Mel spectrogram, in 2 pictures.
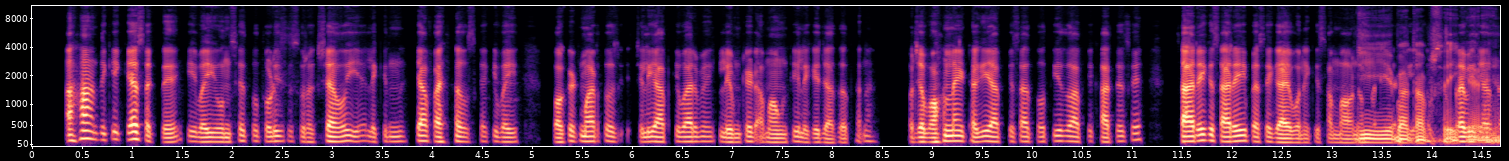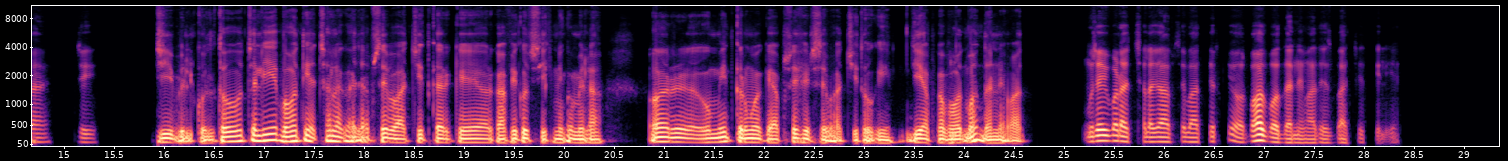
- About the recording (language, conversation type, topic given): Hindi, podcast, ऑनलाइन भुगतान करते समय आप कौन-कौन सी सावधानियाँ बरतते हैं?
- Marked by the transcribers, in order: in English: "लिमिटेड अमाउंट"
